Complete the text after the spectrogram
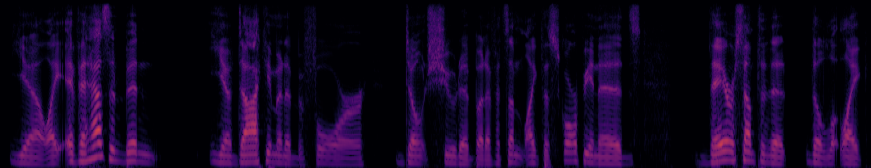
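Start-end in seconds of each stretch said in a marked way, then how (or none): none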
